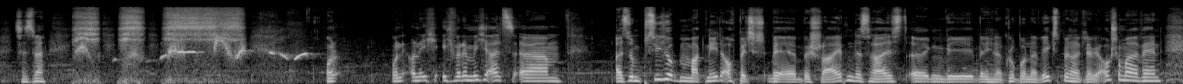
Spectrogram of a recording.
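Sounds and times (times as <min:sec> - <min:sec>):
speech: 0:00.2 - 0:01.0, 0:03.2 - 0:11.8
person imitating a train's thin breathy whistle: 0:00.7 - 0:03.2.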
